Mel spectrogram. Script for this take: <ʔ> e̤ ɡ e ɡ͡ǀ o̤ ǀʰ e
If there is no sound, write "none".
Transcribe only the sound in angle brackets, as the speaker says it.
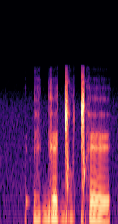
ʔ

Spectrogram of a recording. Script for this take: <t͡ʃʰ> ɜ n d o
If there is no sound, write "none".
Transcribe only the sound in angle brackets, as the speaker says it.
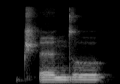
t͡ʃʼ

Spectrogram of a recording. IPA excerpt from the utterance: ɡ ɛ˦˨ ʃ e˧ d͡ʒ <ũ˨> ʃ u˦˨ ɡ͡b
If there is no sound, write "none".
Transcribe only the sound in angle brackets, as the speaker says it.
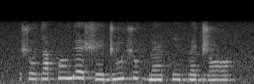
ũ˦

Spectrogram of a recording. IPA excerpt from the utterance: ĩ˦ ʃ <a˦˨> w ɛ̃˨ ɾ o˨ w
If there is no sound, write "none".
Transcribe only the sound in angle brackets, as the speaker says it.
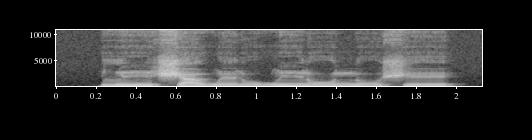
a˦˨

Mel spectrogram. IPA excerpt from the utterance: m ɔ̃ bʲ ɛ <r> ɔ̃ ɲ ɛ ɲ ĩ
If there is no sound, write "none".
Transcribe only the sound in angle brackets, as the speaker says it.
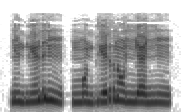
r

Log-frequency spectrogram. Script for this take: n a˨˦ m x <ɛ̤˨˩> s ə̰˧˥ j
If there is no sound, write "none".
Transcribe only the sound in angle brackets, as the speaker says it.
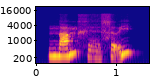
ɛ̤˨˩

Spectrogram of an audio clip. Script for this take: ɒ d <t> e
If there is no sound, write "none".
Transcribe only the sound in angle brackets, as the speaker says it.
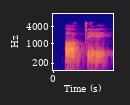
t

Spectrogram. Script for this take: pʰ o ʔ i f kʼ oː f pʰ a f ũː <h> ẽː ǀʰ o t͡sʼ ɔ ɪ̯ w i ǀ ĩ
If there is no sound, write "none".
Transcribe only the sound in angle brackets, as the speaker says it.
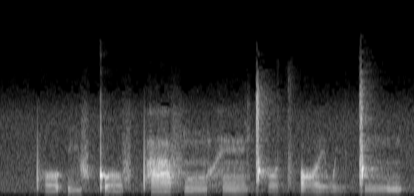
h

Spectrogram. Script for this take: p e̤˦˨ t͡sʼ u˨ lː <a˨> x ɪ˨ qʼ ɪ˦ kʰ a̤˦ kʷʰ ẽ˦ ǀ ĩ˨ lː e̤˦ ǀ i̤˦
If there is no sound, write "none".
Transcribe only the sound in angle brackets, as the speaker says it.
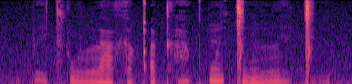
a˨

